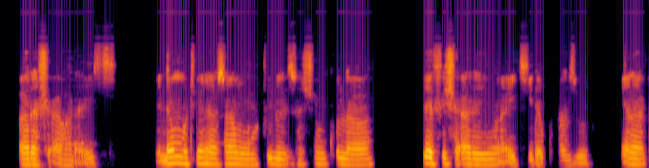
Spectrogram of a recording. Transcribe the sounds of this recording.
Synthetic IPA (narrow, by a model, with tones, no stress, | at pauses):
kʼaː˦ɽa˨ʃa˦ʔa̰˦wɐ˦rʔa̰˦jkʲi̥ː˨ | ʔɪ˨dɐ˦mːʊ˨tʊ˦mjnaː˨saː˦mʊ˨ŋhʊ˦tuː˦de˨ɪ˨sa˦ʃɪ˦ŋkʷʼʊ˦laː˨waː˦ | zeː˦˨ɸɪ˦ʃe˨ʔa˦ɽɐ˨jɪ˦ŋʔa̰˦jkʲiː˨da˨kʷʼaː˨zo̰ː˦ | jɐ̰˦naː˨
